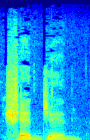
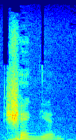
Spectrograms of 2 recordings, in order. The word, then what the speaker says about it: Schengen: is it's pronounced as changing at all I was corrected by my cousin and I gotta balance a euro home ec - ID told last year and Sabina it's pronounced as Schengen we saw Bible anyways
